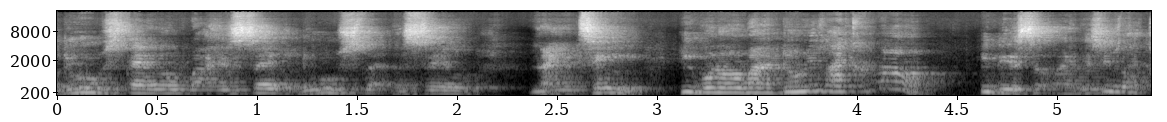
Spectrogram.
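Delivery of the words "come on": very high, soft squeaky come on; squeaky taunt. Retold or imitated. BB taunting the dude to fight, very high squeaky voice. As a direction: tease him in a tiny high voice.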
